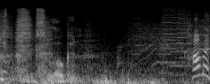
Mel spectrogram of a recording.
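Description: Film fight-scene sound: a cluster of sharp smacks at the start with a man's short grunt, then scuffling noise under the score, and a man's voice rising right at the end.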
